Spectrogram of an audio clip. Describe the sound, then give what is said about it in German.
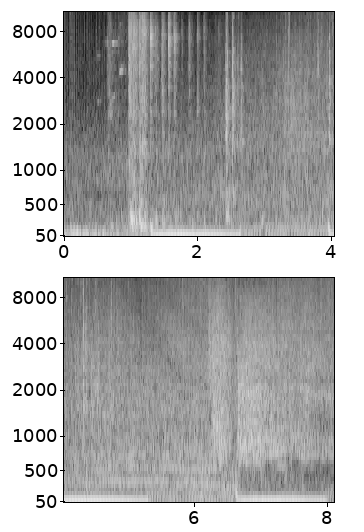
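Two men get out of a car: car doors open and shut with several thuds and clunks over a low, steady engine rumble. “Zwei Männer steigen aus dem mattroten Auto.”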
